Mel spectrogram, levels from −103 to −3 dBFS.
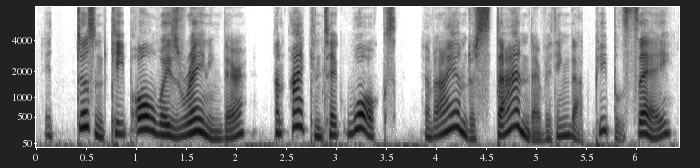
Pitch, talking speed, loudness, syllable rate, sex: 185 Hz, 170 wpm, -17 LUFS, 4.9 syllables/s, male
